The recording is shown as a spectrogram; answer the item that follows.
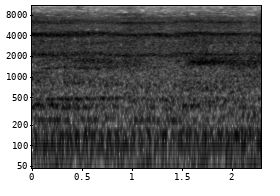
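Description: Steady low background rumble and hum with no distinct events.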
